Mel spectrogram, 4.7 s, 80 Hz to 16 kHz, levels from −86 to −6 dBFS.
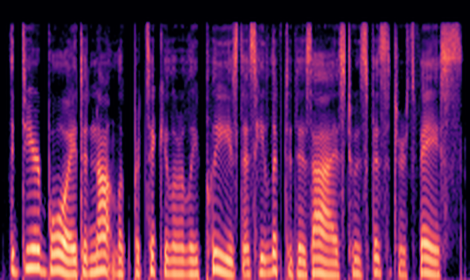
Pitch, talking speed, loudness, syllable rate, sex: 185 Hz, 215 wpm, -18 LUFS, 5.7 syllables/s, female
